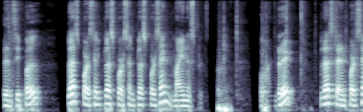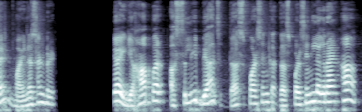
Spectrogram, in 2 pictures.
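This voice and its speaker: A male maths teacher tells a story to explain his lesson. He drops to hushed asides, then jumps to loud outbursts, and walks through the sums step by step in a conversational voice. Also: on the high side, lively intonation, brisk.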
